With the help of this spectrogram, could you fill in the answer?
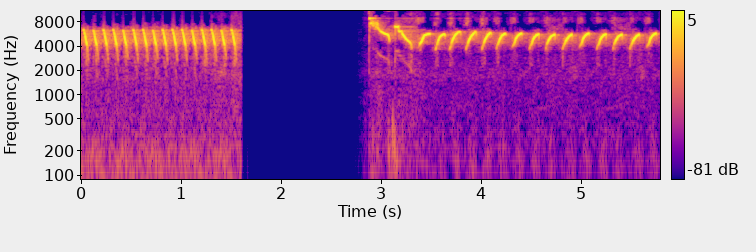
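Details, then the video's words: Training recording of bar-winged prinia 'wit wit' calls linked with ciblek song for cage birds. A fast, high buzzy trill breaks off into silence, then a downslurred note introduces slower, spaced, upward-flicking notes. "MASTERAN WIT WIT SAMBUNG CIBLEK"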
